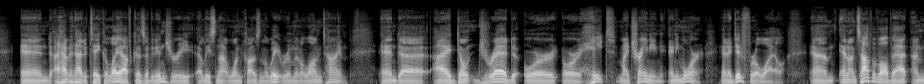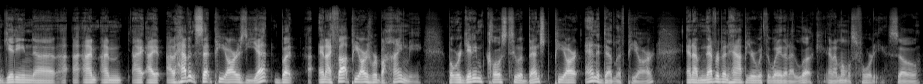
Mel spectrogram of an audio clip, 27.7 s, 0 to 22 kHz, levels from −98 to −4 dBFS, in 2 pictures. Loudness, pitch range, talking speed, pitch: -28 LUFS, 90-115 Hz, 210 wpm, 100 Hz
